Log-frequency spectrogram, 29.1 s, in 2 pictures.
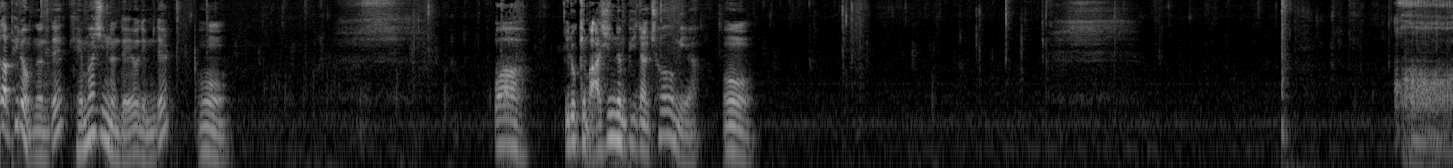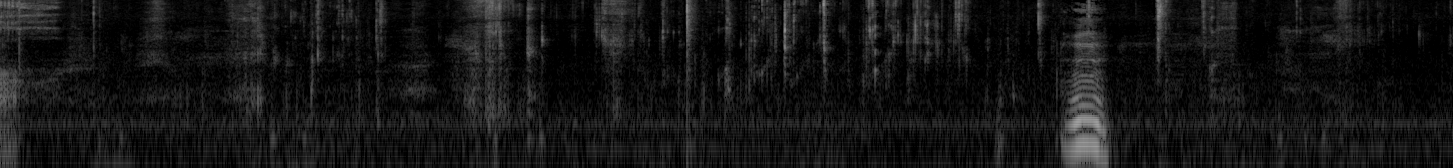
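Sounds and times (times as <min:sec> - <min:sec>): vocal outburst: 0:13.9 - 0:15.2
person chewing and biting: 0:16.9 - 0:18.5, 0:19.2 - 0:29.0
wet mouth clicks and smacks: 0:26.1 - 0:26.7.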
